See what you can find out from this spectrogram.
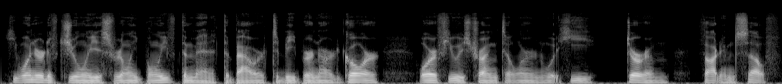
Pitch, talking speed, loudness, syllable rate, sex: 85 Hz, 190 wpm, -18 LUFS, 5.4 syllables/s, male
